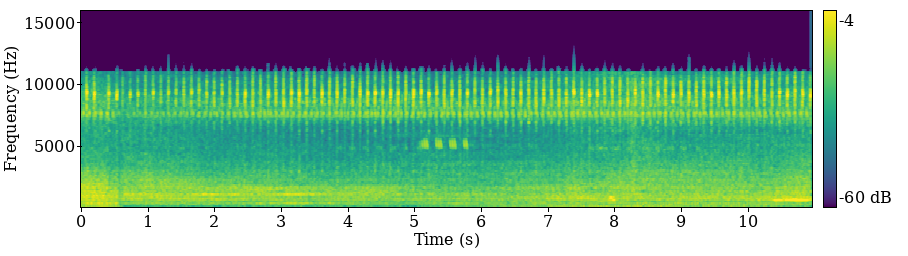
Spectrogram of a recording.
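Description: Steady tyre and engine noise of buses and trucks passing on a toll road, with an insect chirping over it in fast, even pulses.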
